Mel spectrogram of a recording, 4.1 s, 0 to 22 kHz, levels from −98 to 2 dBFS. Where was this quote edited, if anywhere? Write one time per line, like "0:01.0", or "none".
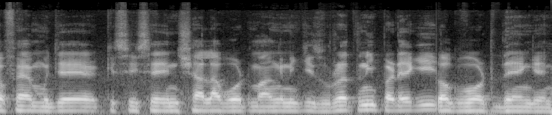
0:03.3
